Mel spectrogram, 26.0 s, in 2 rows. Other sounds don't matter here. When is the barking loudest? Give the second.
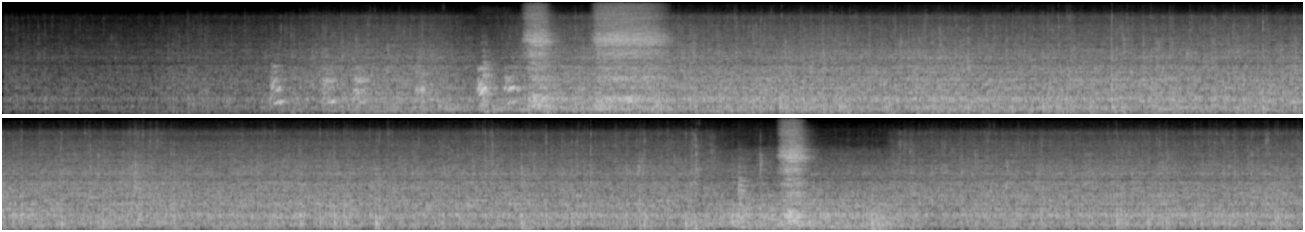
5 s.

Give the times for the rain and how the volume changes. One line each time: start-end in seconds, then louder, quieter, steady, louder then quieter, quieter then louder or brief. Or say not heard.
0.0-25.9 louder.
